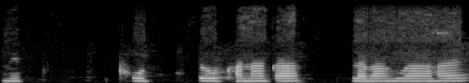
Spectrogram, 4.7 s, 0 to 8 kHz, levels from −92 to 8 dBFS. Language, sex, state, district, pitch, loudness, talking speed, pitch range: Hindi, female, Bihar, Araria, 235 Hz, -22 LUFS, 90 wpm, 235-245 Hz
